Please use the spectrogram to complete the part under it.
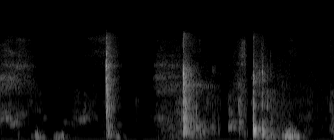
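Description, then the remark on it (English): A door is handled as someone comes to it: a few soft low thumps, then several sharp clunks and knocks spaced about a second apart as it opens and shuts, with faint rustling between. “There's someone at my door.”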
